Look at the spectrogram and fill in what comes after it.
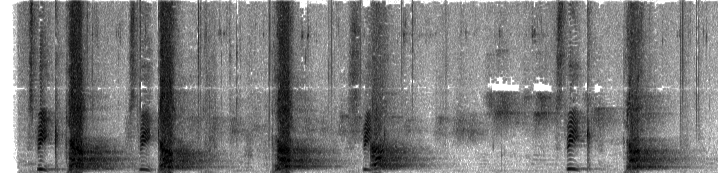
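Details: Dog barking on command, trained to bark when told to speak; six loud sharp barks at irregular intervals, each followed by a person's voice repeatedly urging it to speak.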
